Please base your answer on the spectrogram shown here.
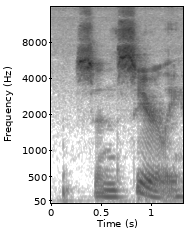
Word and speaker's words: sincerely: not going to be sincerely we don't have that other syllable so rewriting it sin seer sincerely short long short i'm sincerely grateful for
